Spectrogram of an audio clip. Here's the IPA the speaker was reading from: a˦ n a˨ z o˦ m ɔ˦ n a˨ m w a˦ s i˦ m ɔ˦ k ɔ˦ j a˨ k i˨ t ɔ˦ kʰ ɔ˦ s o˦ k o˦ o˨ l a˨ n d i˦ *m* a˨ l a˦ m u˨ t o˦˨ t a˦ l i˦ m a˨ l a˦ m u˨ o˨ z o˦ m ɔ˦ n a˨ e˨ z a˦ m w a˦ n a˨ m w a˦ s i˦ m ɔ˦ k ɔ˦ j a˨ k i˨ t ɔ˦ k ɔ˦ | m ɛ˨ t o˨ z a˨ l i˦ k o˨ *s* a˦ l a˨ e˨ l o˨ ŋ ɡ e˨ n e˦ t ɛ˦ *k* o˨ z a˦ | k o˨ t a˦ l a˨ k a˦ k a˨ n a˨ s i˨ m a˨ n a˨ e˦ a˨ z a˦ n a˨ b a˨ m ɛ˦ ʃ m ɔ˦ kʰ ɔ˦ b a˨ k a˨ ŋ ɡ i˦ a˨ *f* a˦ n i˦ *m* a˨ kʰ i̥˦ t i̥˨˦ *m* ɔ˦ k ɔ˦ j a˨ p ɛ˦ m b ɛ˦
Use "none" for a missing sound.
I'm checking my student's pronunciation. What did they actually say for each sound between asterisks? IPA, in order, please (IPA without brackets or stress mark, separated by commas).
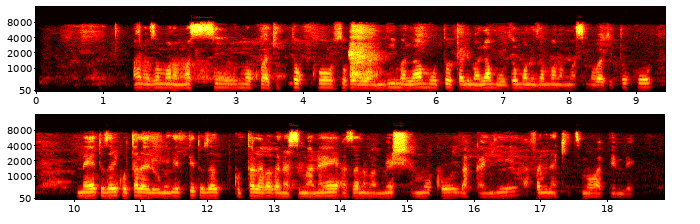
m, t, t, f, n, m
